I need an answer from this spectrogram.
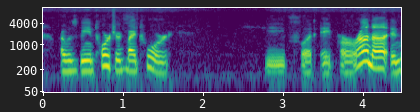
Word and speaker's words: Tord: Yeah, it's great to have you here, Todd, Matt said with a smile as he said Tord's name wrong. Tord, he corrected him.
